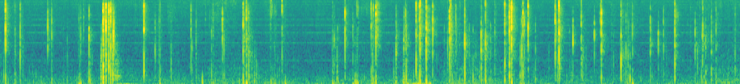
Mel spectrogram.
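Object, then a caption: Plastic wet wipes packet. A small, crinkly, lemon-print plastic wet wipes packet is held in both hands while fingertips crinkle and rub it close to the mic. It produces a steady stream of quiet, sharp, bright crackles and rustles, with a few louder crinkly bursts over a soft low rumble.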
